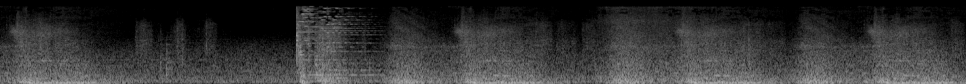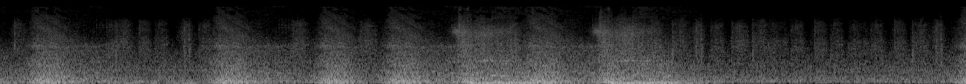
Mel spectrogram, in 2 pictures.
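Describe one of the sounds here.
Wind howls steadily across open sand.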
